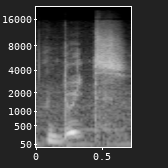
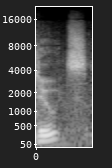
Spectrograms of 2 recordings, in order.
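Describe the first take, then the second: First: The vowel sounds like 'oy' in boy. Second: The vowel sounds like 'oo' in boot. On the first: The speaker calls it right. "it's actually Deutz. And that makes sense because Deutschland is Deutsch" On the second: The speaker calls it wrong. "I've always been calling it Doots"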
